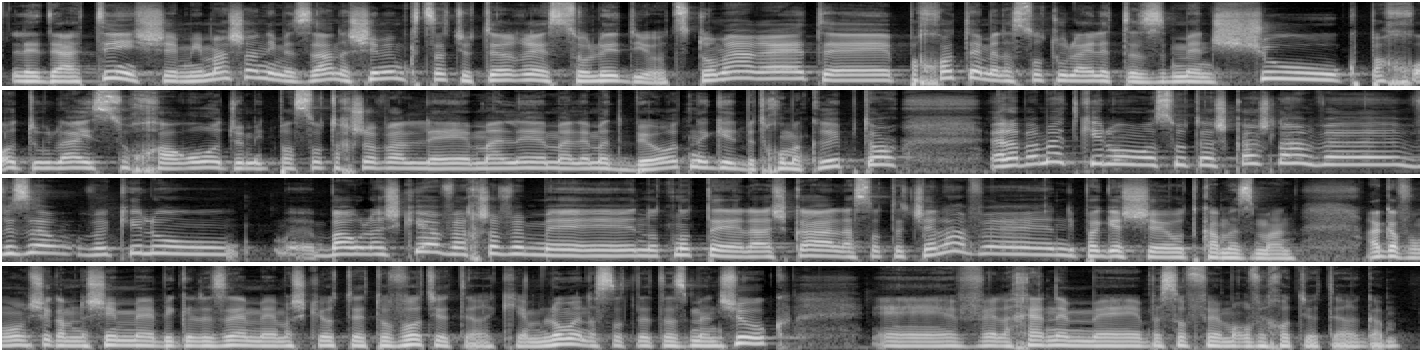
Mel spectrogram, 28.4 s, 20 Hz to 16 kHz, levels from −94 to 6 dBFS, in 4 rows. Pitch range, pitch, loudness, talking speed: 165-255 Hz, 200 Hz, -16 LUFS, 155 wpm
